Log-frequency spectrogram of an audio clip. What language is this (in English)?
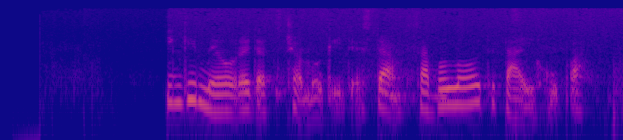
Georgian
